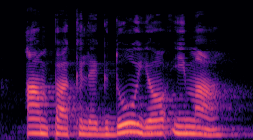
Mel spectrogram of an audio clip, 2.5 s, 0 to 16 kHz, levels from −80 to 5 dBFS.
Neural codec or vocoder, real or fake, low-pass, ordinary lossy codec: none; real; 14.4 kHz; MP3, 64 kbps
